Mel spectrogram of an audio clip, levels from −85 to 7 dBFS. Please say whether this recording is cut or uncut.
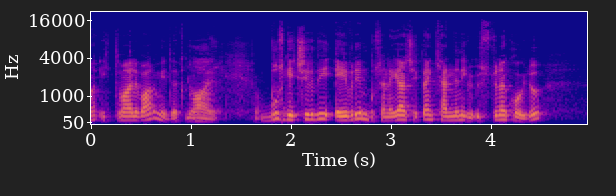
cut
